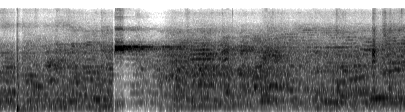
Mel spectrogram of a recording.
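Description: A basketball bouncing on a concrete court, with a sharp knock about a second in, over the chatter of a crowd.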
